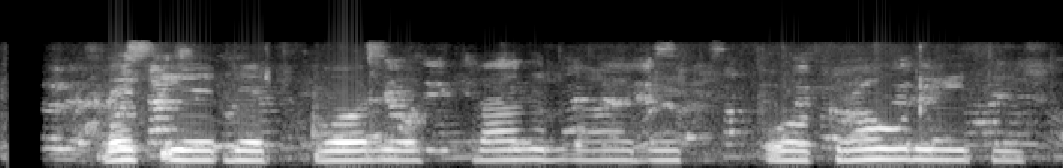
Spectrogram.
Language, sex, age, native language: Icelandic, male, 18-19, Icelandic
